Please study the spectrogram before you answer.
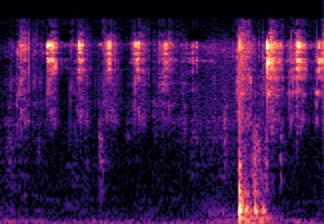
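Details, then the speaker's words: Streamlight flashlight charger whose red LED stays on only when the cable is wiggled; connection fault suspected. When shaken, light clattering rattles come about four a second, louder when shaken harder, from broken loose pieces inside the housing. "Do you hear that? Sounds like something is loose inside."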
